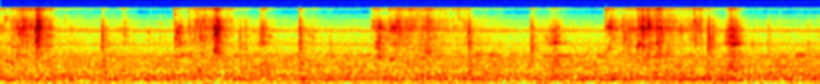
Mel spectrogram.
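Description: Water trickling and draining through boiled parboiled rice in a stainless steel colander as the rice is rinsed clean, with brief splashes now and then.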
